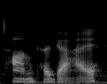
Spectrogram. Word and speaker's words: Tom Kha Gai: food I will often order a bowl of Tom KY that's how you say it it's not spicy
